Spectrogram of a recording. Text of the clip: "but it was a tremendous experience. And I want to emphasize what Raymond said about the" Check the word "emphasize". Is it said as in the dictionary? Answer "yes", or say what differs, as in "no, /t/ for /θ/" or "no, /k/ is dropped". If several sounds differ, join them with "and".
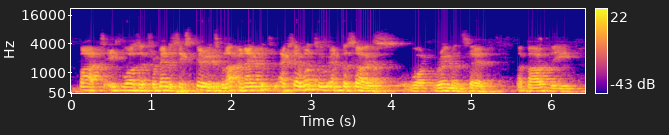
yes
